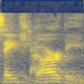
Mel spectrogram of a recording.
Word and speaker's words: Sage Derby: is called sage darby it is spelled sage derby but it's pronounced sage darby this is actually an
